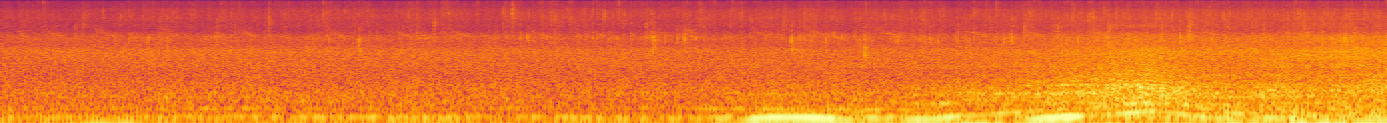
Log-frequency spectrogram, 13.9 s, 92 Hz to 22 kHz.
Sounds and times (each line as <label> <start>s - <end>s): Rainy weather 0.0s - 13.8s
Traffic Sound 7.0s - 13.8s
